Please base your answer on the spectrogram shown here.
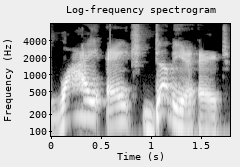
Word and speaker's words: YHWH: God's name is a breath, man. You're not even cool enough to say it. It's YHWH. You say YH the first time you take in air, and you say WH when you exhaust that air.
